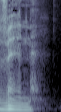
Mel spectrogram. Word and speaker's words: Venn: And I forget the name of this kind of diagram, but it's pronounced Venn.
